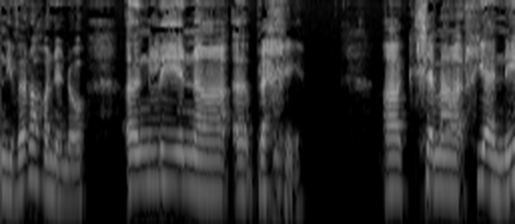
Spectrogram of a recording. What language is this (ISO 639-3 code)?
cym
